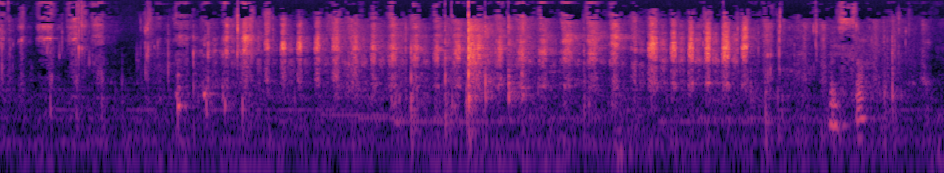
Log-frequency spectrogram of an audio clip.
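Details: Ten-year-old Maltese Dubu pants during an ear cleaning on a post-surgery visit for a ruptured right cruciate ligament. Fast, rhythmic huffing runs on for several seconds, with one sharp knock and a short spoken word near the end.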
